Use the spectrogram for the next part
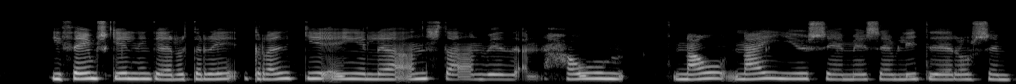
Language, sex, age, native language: Icelandic, male, 18-19, Icelandic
